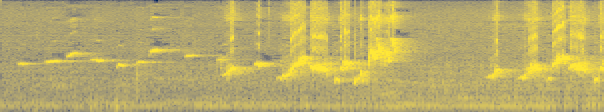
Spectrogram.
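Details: Singing White-rumped shama: a quiet string of thin whistles gives way to vigorous, loud, jumbled phrases of fluty swoops and harsh chattering notes, repeated in bursts.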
